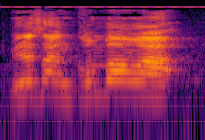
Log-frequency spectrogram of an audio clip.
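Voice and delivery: bright, loud call to the crowd; loud greeting. Real, not acted. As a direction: call out to the audience. (観客への大きな呼びかけ)

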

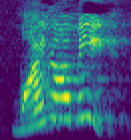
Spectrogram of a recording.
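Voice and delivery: "why not me?" lifted high with a bright rise; hopeful why not me. Shown as a demonstration. Coach voicing the inspired, hopeful version.

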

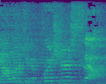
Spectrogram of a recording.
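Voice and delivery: ordinary talk

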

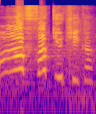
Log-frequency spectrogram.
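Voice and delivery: high fright yell at Chica; real scared yell; startled yell. Real, not acted. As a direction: shout from a fright.

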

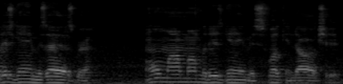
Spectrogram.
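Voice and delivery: normal talking voice

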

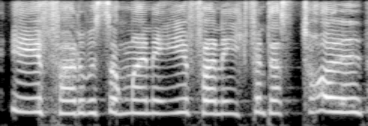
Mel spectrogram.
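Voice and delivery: viel höhere, verzückte Mädchenstimme; schwärm Eva quietschfidel an; entzückte Mieze. Acted. (Mieze entzückt zu Eva, sehr hoch)

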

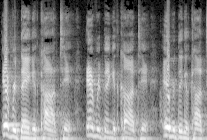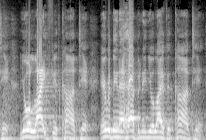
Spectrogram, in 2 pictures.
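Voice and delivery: preaching. Retold or imitated. Father to his household about content, preaching emphatically. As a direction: preach it like a household motto, hitting each repeat. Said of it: "they hear me preach all day long".

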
